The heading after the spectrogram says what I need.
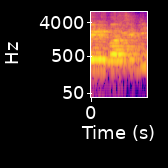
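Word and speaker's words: university: pronunciation के अनुसार इसको यूनिवर्सिटी पढ़ा जाता है, इसलिए इसका पहला उच्चारण आया या, इसलिए यहाँ पर ए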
